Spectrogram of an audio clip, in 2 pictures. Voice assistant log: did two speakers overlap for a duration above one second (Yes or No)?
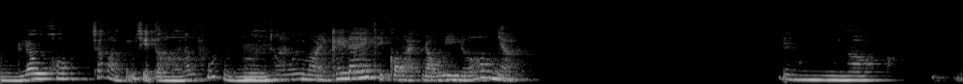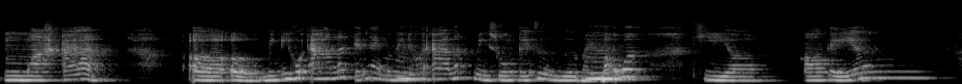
No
